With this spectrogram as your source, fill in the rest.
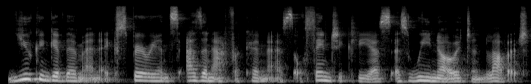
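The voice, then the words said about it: Non-American, African-sounding accent. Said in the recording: “People would hear my accent and they knew I wasn't from Brooklyn”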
